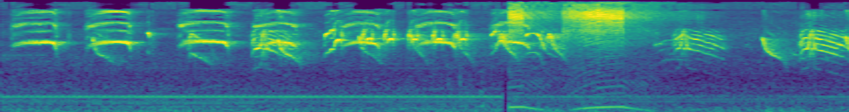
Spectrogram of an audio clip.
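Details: Answering bar-winged prinias, male and female, in rapid high arched chirps repeated several times a second, with a brief noisy burst and a low droning swoop midway.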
